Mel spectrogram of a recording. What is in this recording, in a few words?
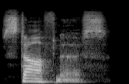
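"staff nurse", British English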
